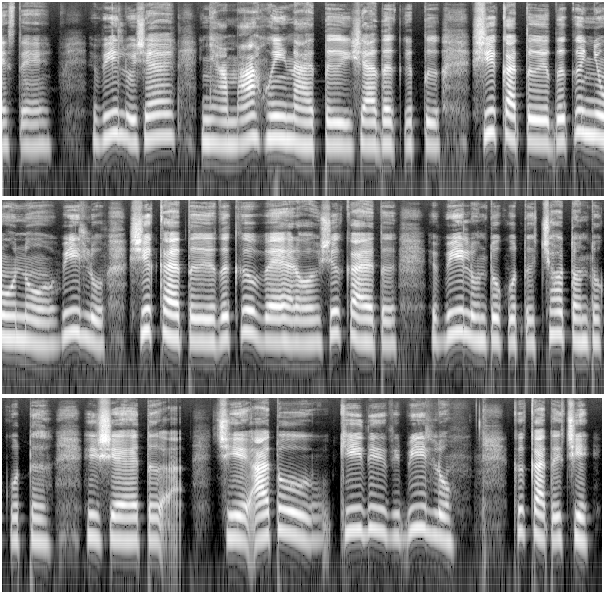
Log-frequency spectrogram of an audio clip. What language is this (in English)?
Yutanduchi Mixtec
